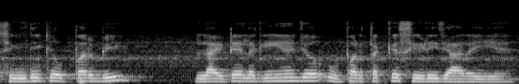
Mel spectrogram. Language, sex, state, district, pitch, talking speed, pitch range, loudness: Hindi, male, Uttar Pradesh, Lucknow, 150 Hz, 175 wpm, 140-155 Hz, -15 LUFS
